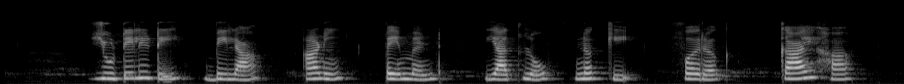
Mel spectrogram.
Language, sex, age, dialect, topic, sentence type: Marathi, female, 41-45, Southern Konkan, banking, question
